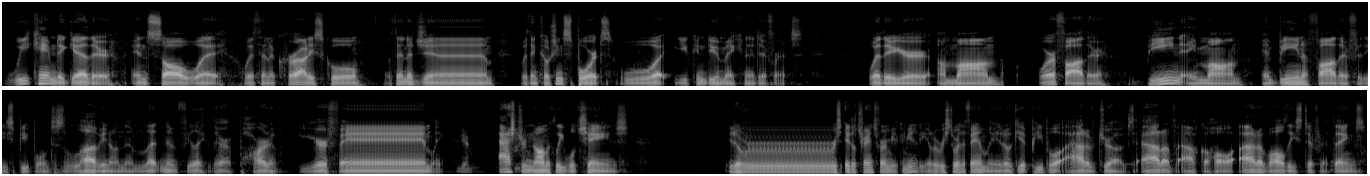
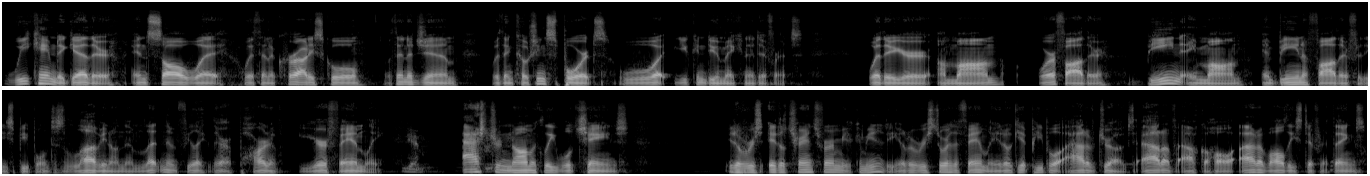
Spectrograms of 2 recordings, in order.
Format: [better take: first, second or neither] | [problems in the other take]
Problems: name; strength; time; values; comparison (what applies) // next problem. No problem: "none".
second | audio freezing; at 4.5 s, at 17 s for 0.5 s and at 21 s for 1 s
